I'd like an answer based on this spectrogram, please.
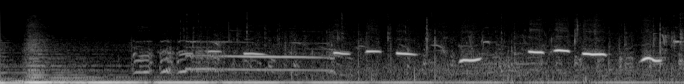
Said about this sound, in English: Do beggars usually whistle so happily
